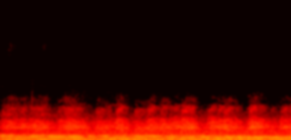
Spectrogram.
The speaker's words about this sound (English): The cawing of crows reverberated out of the hollows and echoed across the lake. Something disturbed them, and they took flight from the trees in flocks.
